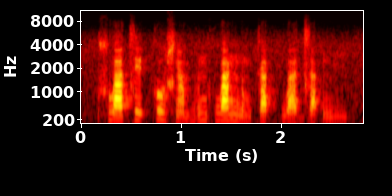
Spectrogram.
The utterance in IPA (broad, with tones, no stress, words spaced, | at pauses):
swa˦t͡se˦ʔko˥˧ ɕã˨˩bu˦nkwa˦ ŋə˧mka˦ʔpwa˧d͡za˨ʔ ŋi˧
